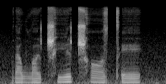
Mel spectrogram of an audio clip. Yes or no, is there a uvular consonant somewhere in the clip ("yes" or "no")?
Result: no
